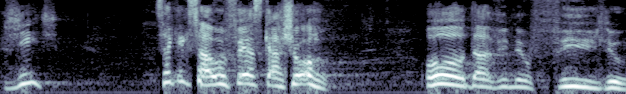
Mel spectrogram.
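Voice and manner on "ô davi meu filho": very slow, honeyed, syrupy coaxing sweet-talk. Retelling how Saul answered David after being spared: imitating Saul's sweet talk. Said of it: "Satanás com conversinha mole".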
